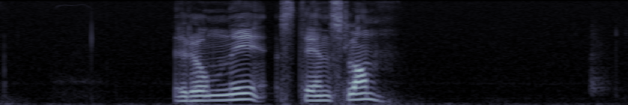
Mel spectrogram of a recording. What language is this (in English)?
Norwegian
